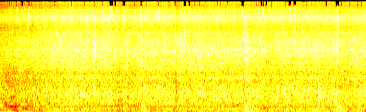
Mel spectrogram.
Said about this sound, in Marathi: पहिल्यांदा तेल जास्त गरम असतं, त्यामुळं बारीक गॅस करून आपण ह्या तळायच्या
